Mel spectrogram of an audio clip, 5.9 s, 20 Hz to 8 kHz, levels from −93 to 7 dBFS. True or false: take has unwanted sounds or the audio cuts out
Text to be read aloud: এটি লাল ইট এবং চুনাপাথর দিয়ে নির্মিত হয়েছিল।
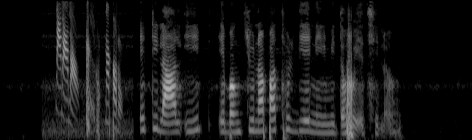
true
